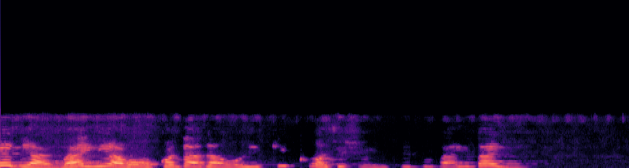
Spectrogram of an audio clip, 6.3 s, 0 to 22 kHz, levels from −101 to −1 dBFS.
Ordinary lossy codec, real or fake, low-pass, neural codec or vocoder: none; fake; 7.2 kHz; codec, 44.1 kHz, 7.8 kbps, DAC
